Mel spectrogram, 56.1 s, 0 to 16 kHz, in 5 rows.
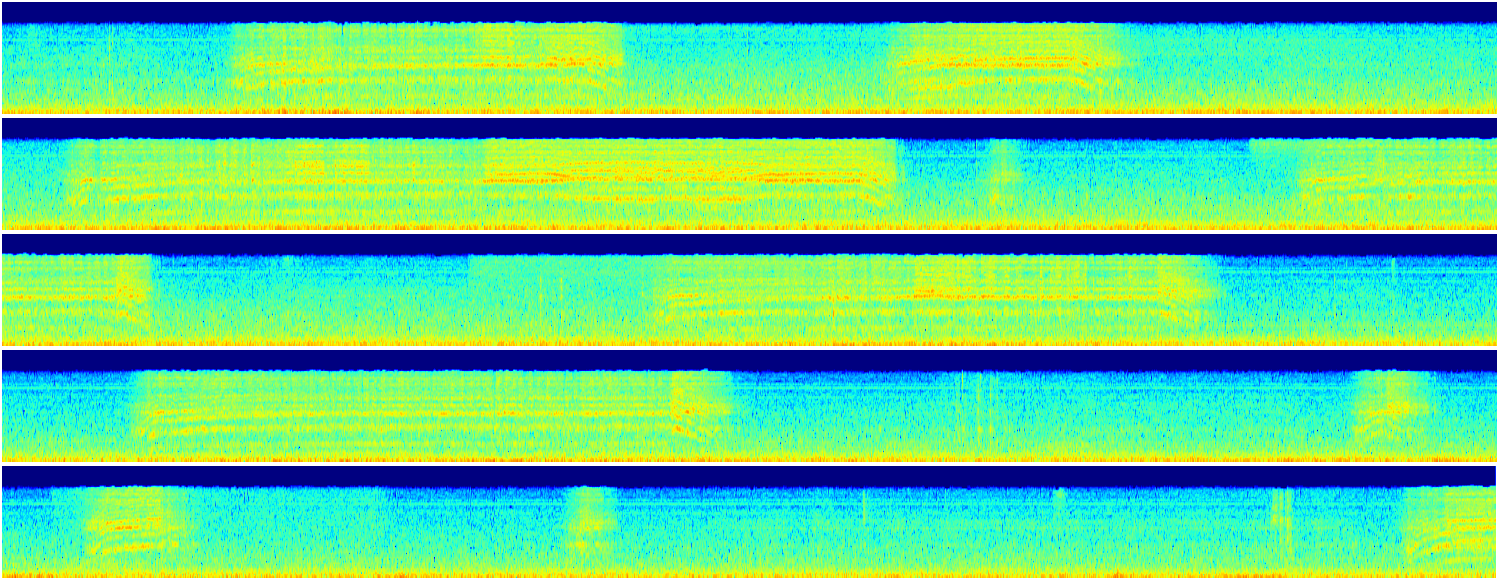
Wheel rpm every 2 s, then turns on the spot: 30, 150, 30, 90, 20, 30, 160, 160, 120, 10, 90, 100, 10, 50, 160, 80, 0, 100, 160, 60, 10, 20, 30, 10, 10, 20, 20, 50.
4-6 8-10 24-26 40-42 48-54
